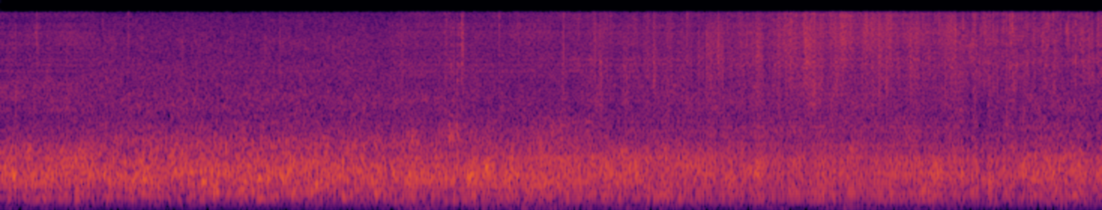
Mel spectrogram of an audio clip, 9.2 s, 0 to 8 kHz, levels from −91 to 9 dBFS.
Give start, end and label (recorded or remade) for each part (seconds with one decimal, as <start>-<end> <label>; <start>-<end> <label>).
0.0-0.8 remade; 0.8-3.3 recorded; 3.3-8.0 remade; 8.0-9.2 recorded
